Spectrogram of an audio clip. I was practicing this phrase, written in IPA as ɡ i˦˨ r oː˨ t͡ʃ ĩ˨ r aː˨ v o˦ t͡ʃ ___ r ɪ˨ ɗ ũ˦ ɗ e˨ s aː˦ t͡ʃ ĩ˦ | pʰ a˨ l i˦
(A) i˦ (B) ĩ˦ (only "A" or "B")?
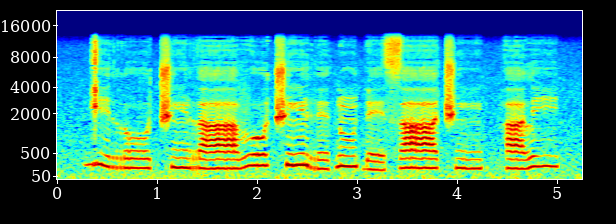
B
